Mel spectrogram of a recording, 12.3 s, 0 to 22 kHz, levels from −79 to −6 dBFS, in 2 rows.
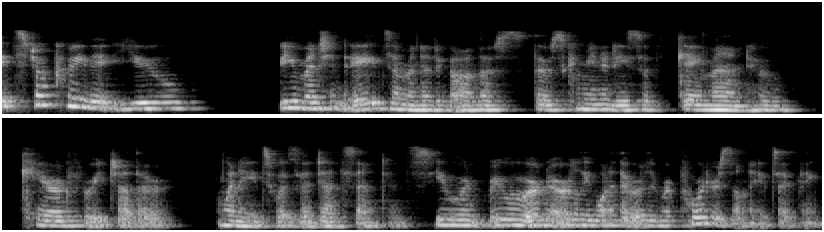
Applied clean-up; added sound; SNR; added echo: neural mask model DeepFilterNet 3.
